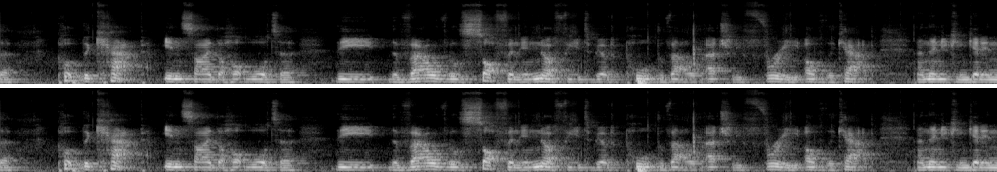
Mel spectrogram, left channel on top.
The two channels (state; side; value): identical; both; correlation 1.00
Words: put the cap inside the hot water. The valve will soften enough for you to be able to pull the valve actually free of the cap, and then you can get in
